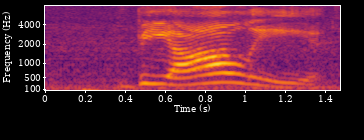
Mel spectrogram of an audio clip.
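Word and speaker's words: bialy: Mona says, "Biali. It's pronounced biali."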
